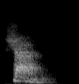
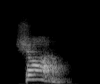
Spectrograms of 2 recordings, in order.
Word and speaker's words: Sean: Okay, for example, if I spell out a name, S-E-A-N, how would you pronounce it? Right. Shan. Okay, anyone else? Sean. Thank you. It's Sean. All right. It's Irish. It's another name for John. Sean. Shan is actually the female version. S-I-A-N.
